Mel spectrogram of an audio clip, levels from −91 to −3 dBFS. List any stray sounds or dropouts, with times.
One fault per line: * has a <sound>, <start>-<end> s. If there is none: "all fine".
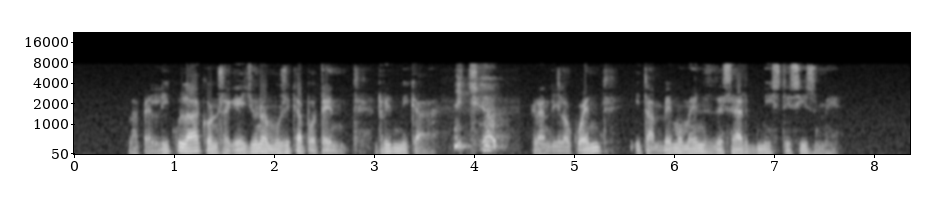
* has a sneeze, 3.8-4.4 s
